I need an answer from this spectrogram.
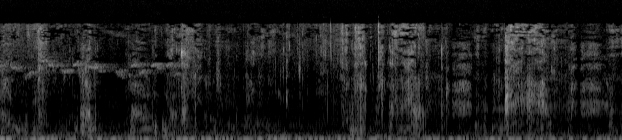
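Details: Dog drinking on a hot summer day, recorded up close indoors: scattered wet slurps and clicky laps arrive in irregular clusters, some stronger bursts near the middle and end, over a low steady hum.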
